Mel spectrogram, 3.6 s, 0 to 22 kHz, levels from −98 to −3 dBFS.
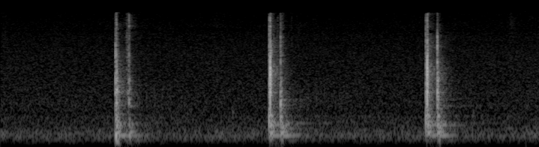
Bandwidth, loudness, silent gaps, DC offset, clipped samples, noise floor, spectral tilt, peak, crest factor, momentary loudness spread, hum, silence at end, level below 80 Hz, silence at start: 16.5 kHz; -37 LUFS; none; under 0.1%; under 0.1%; -70 dBFS; 0 dB/octave; -6 dBFS; 38 dB; 9 LU; none; 0.6 s; -90 dBFS; 0.75 s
